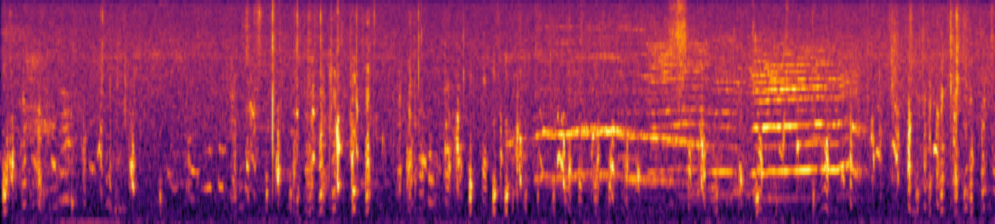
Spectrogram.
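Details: Hens and roosters together: dense short clucks throughout, then from about five seconds long drawn harmonic crowing-like calls held for several seconds, overlapping other birds of the flock.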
